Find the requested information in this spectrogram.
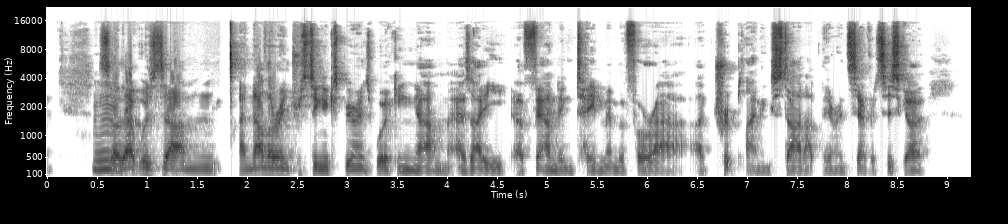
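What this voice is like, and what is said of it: Very thick Australian accent. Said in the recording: “I've got a very thick Australian accent”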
